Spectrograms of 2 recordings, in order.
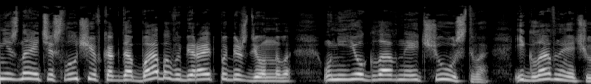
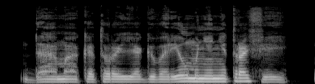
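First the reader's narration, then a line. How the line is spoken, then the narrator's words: Muffled hollow voice. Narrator (Russian): глухо проговорил Келлер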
